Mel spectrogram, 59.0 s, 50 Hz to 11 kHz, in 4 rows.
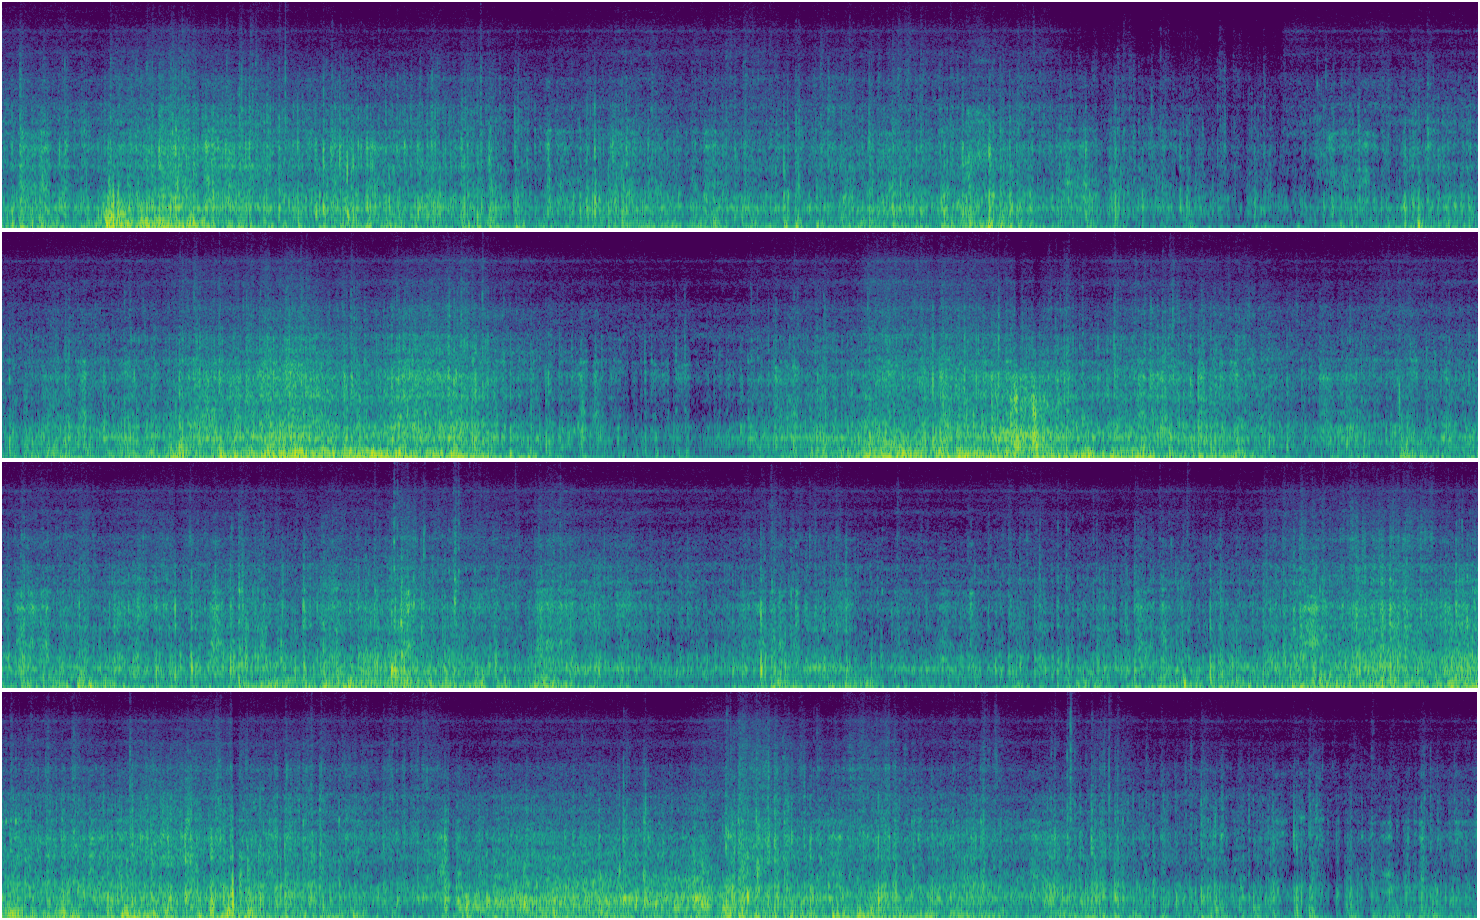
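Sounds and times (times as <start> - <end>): bike tyres on dirt trail: 0.0 - 59.0
wind noise on microphone: 0.0 - 59.0.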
